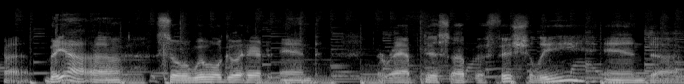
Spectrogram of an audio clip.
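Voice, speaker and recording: A man's voice: lowish voice, slow pace, over music. A man hosting a podcast, talking in a chatty, casual way and chuckling as he speaks. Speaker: podcast host. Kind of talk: casual conversational interview.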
